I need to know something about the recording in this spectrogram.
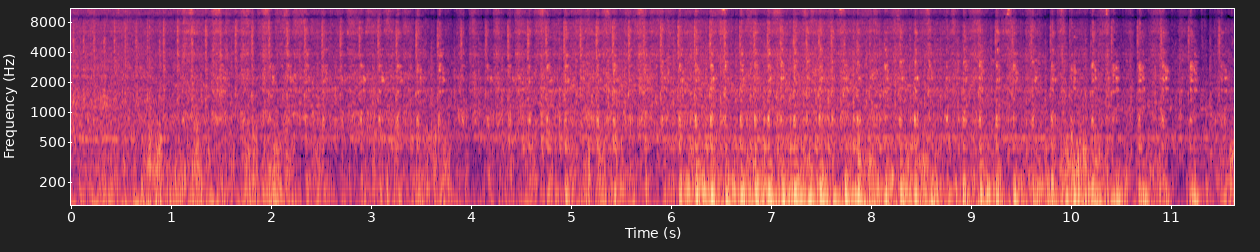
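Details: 1985 Chevy C10 half-ton with 305 V8 and stock Quadrajet, start attempt five, running off the bowl with choke removed; uneven, lumpy idle with irregular surges, struggling to run. Owner suspects fuel or distributor install behind backfires.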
